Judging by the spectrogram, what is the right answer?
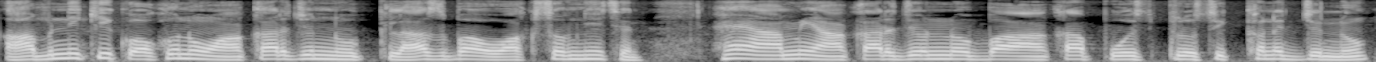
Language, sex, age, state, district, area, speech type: Bengali, male, 18-30, West Bengal, Nadia, rural, spontaneous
